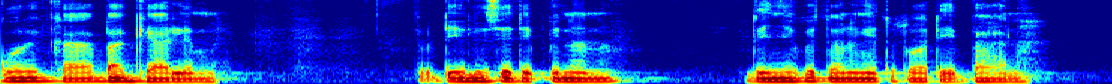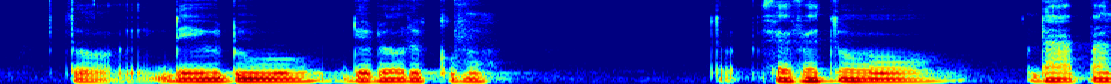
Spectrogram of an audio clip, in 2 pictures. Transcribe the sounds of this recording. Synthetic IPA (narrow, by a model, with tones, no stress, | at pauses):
ɡo˦ɾɪ˦ka˨˦ba˦ɡɪ˦a˨le˨˦mo˨ | to̰˨de˨˦li˦s̬ɛ˦dɪ˨k͡pi˦na˦na˦˨ | de˨ɲe˦kʷi˦tɔ˦nɪ˦ŋe˨tʊ˦ta˨de˨ba˦na˨ | to˨de˨ju˦du˦de˨do˦ɾi˨ku˦mo˦ | to̰˨fɛ˨fɛ˦to˦ | da˨pa˦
